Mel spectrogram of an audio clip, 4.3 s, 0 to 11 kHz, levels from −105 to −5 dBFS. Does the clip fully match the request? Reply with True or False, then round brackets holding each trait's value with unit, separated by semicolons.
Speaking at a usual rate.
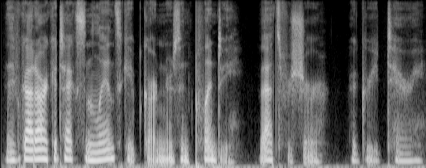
True (170 wpm)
